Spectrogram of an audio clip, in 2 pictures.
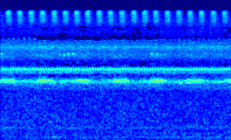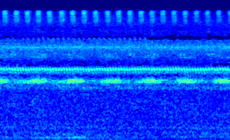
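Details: Crickets calling at evening near a lit deck; repeated short chirps, around eleven, pulse at an even pace above a sustained whining insect drone, with low ambient outdoor hiss underneath.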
